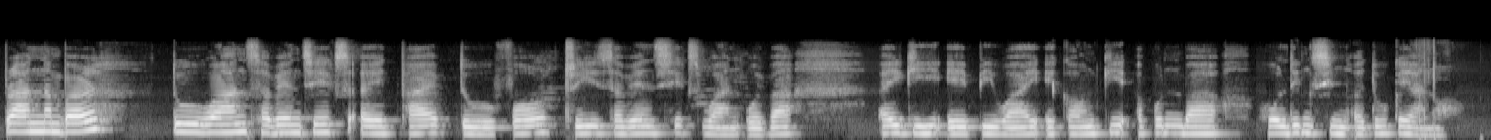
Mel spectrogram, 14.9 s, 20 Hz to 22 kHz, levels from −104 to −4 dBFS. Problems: none marked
